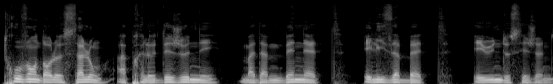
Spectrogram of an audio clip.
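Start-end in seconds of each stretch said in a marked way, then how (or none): none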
